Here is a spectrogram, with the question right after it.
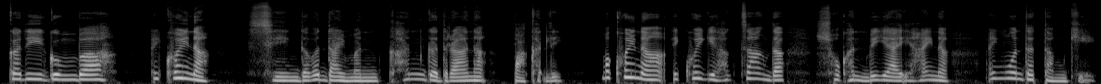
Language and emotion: Manipuri, fearful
